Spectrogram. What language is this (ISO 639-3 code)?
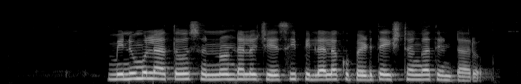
tel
